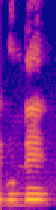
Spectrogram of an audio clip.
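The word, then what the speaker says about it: Guindy: उसके सामने नहीं बोल सकते राजीव गांधी काम गुंडे तमिलनाडु ऐसे नहीं बोल सकते वहां पर तो वो लोग इसको कैसे प्रोनाउंस करते हैं मेरे सर भी करते थे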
